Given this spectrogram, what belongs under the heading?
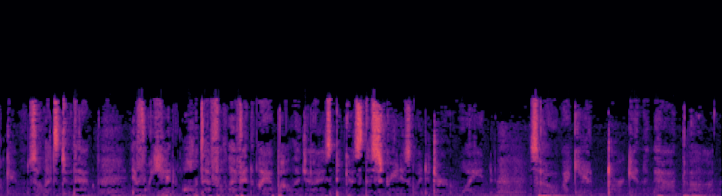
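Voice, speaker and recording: A person whispering an informal ASMR coding tutorial in a breathy, unvoiced voice, hesitating and thinking aloud. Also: normal speed, hardly any pauses, poor audio. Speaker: tutorial host.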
